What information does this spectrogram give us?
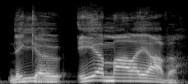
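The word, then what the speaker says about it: Iamaleava: more time one more time here we go n malava perfect all right we're if you break it up into three syllables yep Mal AA Mala but no uh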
